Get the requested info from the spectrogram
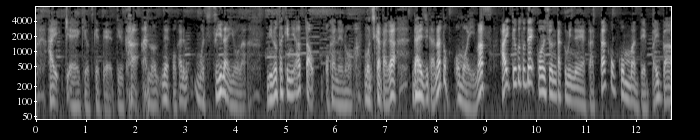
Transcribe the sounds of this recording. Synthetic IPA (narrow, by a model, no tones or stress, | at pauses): haiekʲio̞t͡sɨ̥ke̞t̪e̞̰t̪ojɯ̟kʰaano̞ne̞o̞kanemo̞t͡ɕi̥sɨɡʲinaijo̞ːna̰mʲino̞t̪akeɲ̟iat̪ːaokane̞no̞mo̞t͡ɕi̥kat̪aɡad̪aiʑikanat̪o̞ːmo̞ḭmasɨ̥hait̪ːoiɯ̟ko̞t̪o̞d̪e̞kõ̞ɰ̃ɕɨːnot̪akɯ̟mʲĩɲːojakat̪ːako̞ko̞mad̪e̞baiba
